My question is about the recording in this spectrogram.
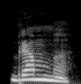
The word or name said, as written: ब्रह्मा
